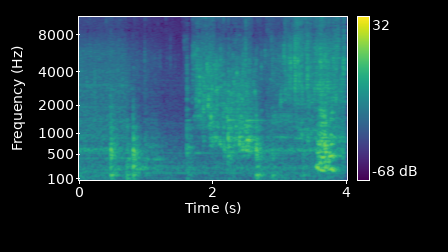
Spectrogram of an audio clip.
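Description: Water runs from a tap into a bowl in bursts, splashing and hissing, with a short pause before a steadier, brighter flow.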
